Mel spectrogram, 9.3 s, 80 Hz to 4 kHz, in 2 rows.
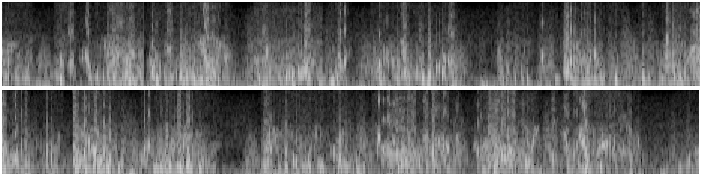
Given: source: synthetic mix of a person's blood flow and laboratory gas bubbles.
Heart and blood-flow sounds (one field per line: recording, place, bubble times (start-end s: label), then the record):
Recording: Doppler ultrasound of blood flow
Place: subclavian vein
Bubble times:
0.00-0.21 s: bubbles
0.34-1.55 s: bubbles
1.66-2.33 s: bubbles
2.45-3.08 s: bubbles
3.29-4.15 s: bubbles
4.23-5.07 s: bubbles
5.12-5.50 s: bubbles
5.54-6.12 s: bubbles
6.38-7.71 s: bubbles
7.78-8.92 s: bubbles
9.14-9.31 s: bubbles
From the record:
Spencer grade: 4 (maximum detectable bubble signal sounding continuously throughout systole and diastole of every cardiac period, and overriding the amplitude of the normal cardiac signals)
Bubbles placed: anywhere in the cardiac cycle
